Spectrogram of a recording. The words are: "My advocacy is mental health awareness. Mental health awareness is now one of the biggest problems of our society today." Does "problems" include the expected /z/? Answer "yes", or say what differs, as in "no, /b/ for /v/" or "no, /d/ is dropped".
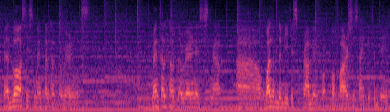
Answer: no, /z/ is dropped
